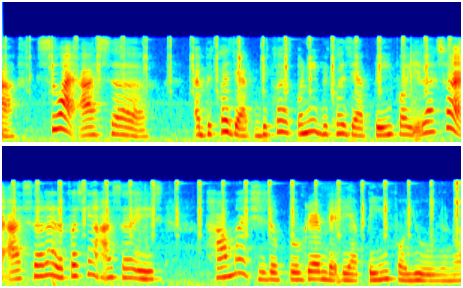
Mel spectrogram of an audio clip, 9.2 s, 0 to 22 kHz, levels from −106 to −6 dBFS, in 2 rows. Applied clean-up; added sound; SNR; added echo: none; Clock; 13 dB; none.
